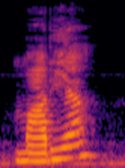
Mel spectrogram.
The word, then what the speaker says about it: Maria: It's actually pronounced Madia, but her name, like, it's spelled Maria, so people mispronounce it.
